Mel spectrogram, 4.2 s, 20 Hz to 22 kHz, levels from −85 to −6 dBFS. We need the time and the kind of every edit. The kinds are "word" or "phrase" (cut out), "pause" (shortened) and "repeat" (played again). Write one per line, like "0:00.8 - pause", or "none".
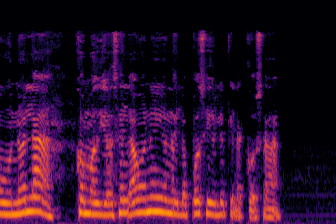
0:01.0 - word
0:01.6 - word
0:02.2 - word
0:02.8 - word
